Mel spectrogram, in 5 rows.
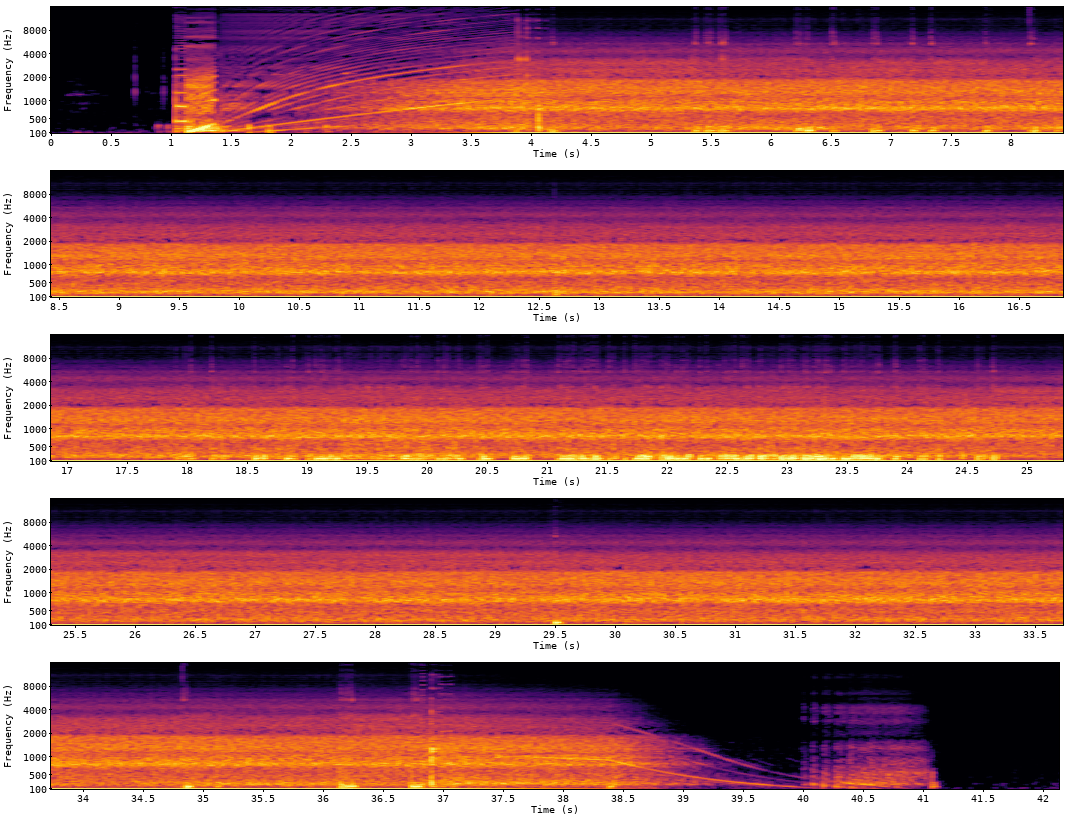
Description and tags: Contact recording of a Seagate 2TB Backup Plus Ultra Slim external USB hard drive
